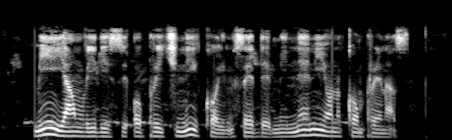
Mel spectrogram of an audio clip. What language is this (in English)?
Esperanto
